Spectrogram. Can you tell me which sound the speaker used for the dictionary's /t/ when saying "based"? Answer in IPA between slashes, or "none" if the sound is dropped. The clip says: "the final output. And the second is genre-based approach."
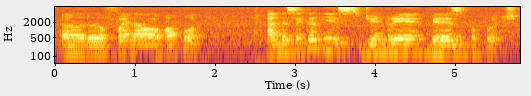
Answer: none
